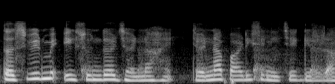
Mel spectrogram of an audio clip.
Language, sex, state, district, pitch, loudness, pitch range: Hindi, female, Gujarat, Valsad, 210 Hz, -16 LUFS, 195-220 Hz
